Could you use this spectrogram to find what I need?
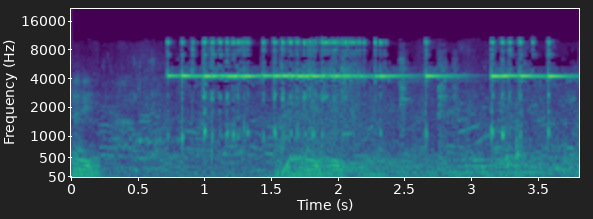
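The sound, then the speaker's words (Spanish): A small bell rings in several short bursts of bright, high tinkling, with voices and other low sounds running underneath. “Cada vez que suena una campanita, quiere decir que un ángel consiguió sus alas.”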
